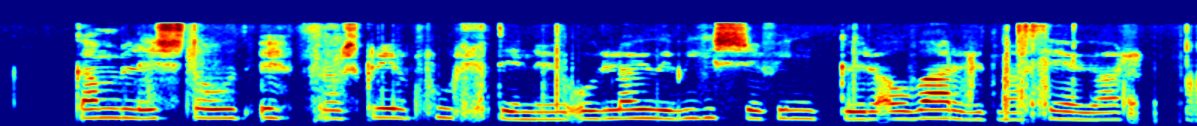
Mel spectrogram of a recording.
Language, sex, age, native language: Icelandic, female, 60-69, Icelandic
